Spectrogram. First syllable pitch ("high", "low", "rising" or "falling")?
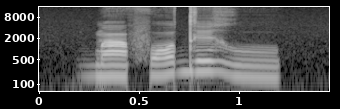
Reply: low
